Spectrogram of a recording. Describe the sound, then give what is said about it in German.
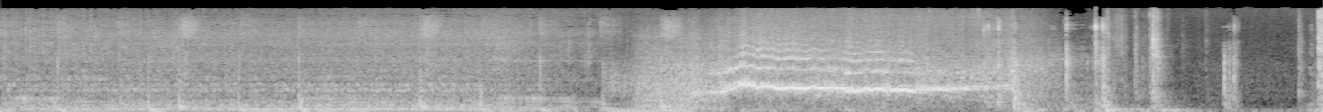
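A Cadillac car's engine rumbles, then its tires squeal in one long, loud, high-pitched skid that holds for over a second before cutting off. “Hier ist mein Wagen. Ein Cadillac.”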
